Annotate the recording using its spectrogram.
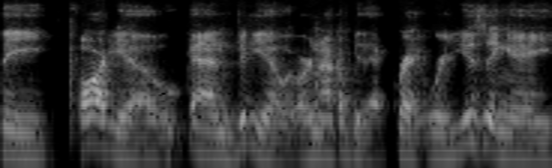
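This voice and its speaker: A man's medium-pitched voice with ordinary pitch variation at a moderate pace. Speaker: discussion leader and author. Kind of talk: introductory remarks to viewers. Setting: room with group around a discussion table. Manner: loud; clear speech. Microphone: recorded by a 360-degree table device, poor microphone.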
